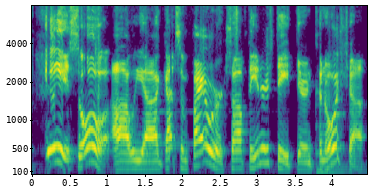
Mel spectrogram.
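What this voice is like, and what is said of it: Put-on northern Midwestern accent. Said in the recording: “it was with a northern accent”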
